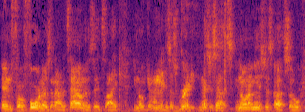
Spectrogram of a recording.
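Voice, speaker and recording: A man's voice: lowish voice, fairly quick. A man in his late twenties with a Philadelphia accent, talking candidly in an interview in an emphatic, repetitive way full of slang and swearing. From Southeastern Pennsylvania, USA. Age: late 20s. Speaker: battle rapper being interviewed. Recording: distant mic with faint background noise.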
